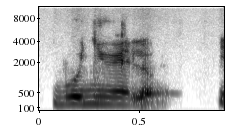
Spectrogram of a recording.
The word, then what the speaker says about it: buñuelo: It can be any food, but we mainly eat buñuelo. That is and so I'm glad custard. I know that word now. – Buñuelo, and you pronounce it really good, buñuelo.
